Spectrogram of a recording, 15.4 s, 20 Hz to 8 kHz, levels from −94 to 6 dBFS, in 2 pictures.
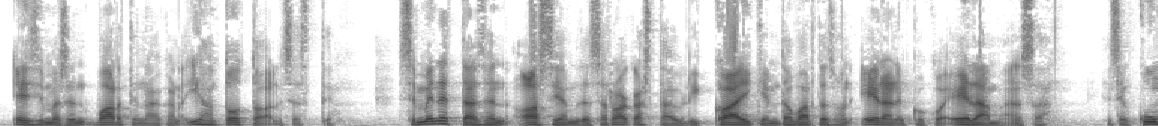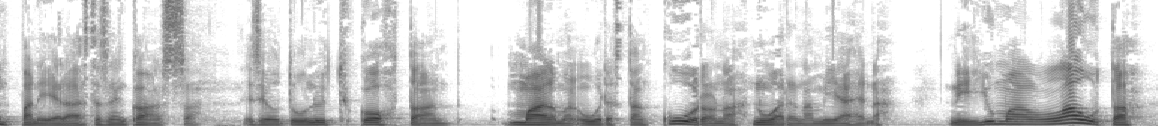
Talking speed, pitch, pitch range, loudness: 155 wpm, 115 Hz, 110-125 Hz, -23 LUFS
